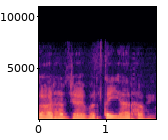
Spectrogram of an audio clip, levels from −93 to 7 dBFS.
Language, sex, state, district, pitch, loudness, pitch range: Surgujia, male, Chhattisgarh, Sarguja, 120 Hz, -17 LUFS, 115-135 Hz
